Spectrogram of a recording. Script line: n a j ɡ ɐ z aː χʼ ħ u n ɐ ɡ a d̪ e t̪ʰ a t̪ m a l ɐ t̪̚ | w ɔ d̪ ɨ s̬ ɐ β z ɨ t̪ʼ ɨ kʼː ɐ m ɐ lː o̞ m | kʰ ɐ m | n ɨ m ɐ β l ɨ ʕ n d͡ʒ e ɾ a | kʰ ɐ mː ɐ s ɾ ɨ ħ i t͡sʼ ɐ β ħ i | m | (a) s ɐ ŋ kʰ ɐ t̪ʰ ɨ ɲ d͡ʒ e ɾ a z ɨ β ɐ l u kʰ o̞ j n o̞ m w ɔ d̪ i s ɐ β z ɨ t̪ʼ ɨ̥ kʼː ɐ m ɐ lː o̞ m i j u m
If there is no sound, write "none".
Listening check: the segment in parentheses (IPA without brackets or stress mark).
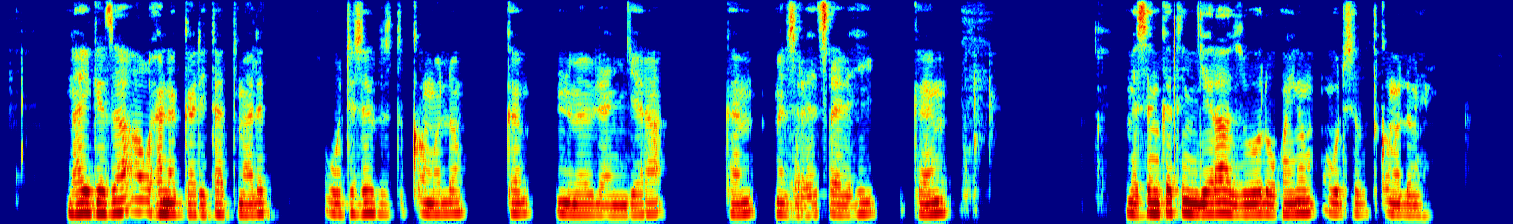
ɐ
